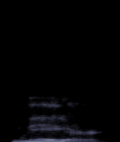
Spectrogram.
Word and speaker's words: mayor: Don't confuse the pronunciation of the word major, which means specialization, and mayor, which is alcalde. Okay. That is important to understand because the ch and the y are different.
